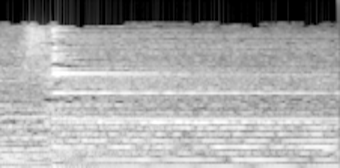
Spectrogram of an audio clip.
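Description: Background music of a chanted mantra sung in long, held notes, shifting to a new pitch about half a second in.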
